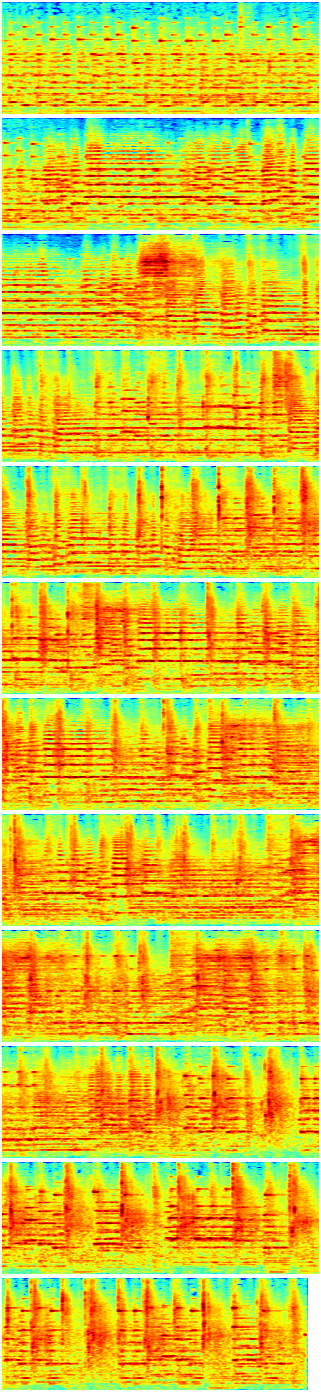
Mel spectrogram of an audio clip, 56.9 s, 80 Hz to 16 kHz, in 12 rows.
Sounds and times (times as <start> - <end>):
Music: 0.0 - 56.8.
